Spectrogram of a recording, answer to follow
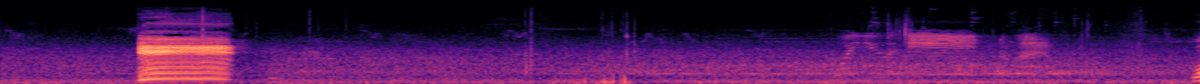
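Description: One loud, flat-pitched cry about a second in, lasting about half a second, followed near the middle by a fainter, higher call.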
